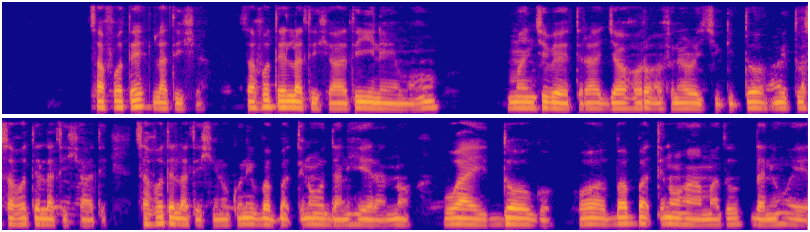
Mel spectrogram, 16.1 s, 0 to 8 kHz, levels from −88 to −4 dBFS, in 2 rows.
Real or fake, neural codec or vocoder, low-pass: real; none; 7.2 kHz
